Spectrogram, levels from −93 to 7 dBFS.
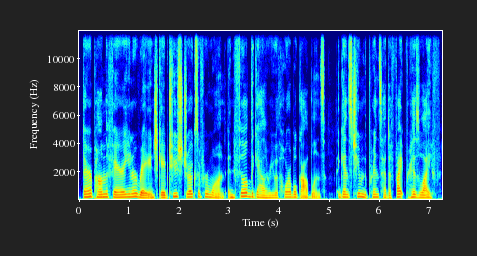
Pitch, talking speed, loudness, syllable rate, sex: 190 Hz, 240 wpm, -19 LUFS, 6.1 syllables/s, female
